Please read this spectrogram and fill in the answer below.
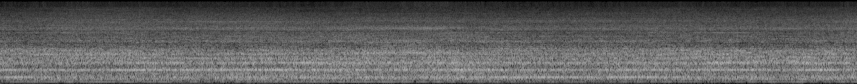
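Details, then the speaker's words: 1992 Hoover Elite II Total System Performance 650 upright vacuum, model U4689-910, bought used, motor untouched: loud steady high-pitched air rush with even hum, no surging, rattling or grinding. Runs very smooth and sounds good. "runs very nice and smooth definitely sounds good i didn't have to do anything to the motor when i bought it so that's one nice plus"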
